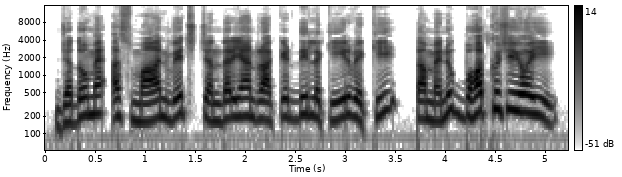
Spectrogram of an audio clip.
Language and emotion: Punjabi, happy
